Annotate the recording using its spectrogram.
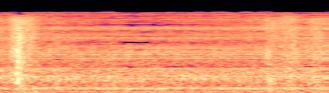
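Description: Steady low electrical hum under a faint background hiss, with one brief swish just after the start.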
